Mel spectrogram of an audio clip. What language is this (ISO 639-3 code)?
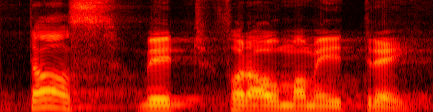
gsw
